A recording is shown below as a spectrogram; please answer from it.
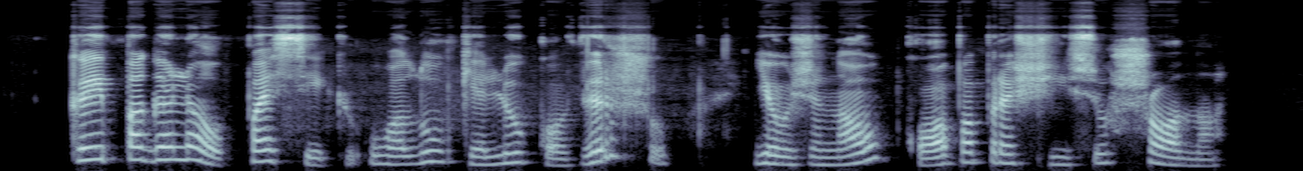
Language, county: Lithuanian, Klaipėda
